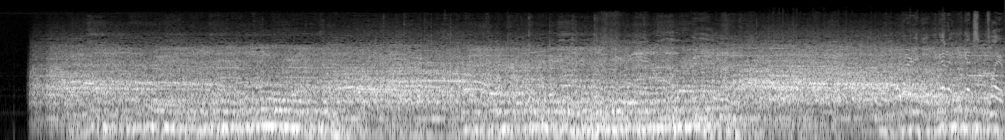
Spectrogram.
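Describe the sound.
A stadium crowd roars at Angel Stadium as starting lineups are introduced for a baseball game against Houston, a continuous loud wash of crowd noise with voices carrying over it.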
